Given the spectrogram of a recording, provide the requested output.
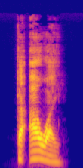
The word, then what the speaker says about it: kaaway: And that is kaaway. Kaaway. Kaaway. Kaaway is spelled as K-A-A-W-A-Y.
